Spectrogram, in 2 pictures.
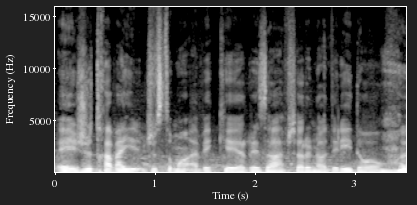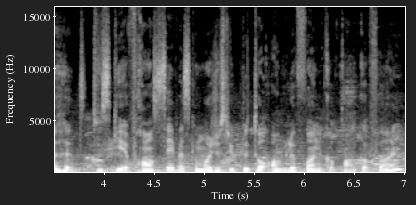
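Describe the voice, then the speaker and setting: A woman's voice: lowish voice, fairly even intonation, brisk. A woman who teaches English and organizes cultural events, explaining her work in a friendly way. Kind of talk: interview answers. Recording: outdoor crowd noise. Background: crowd chatter.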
